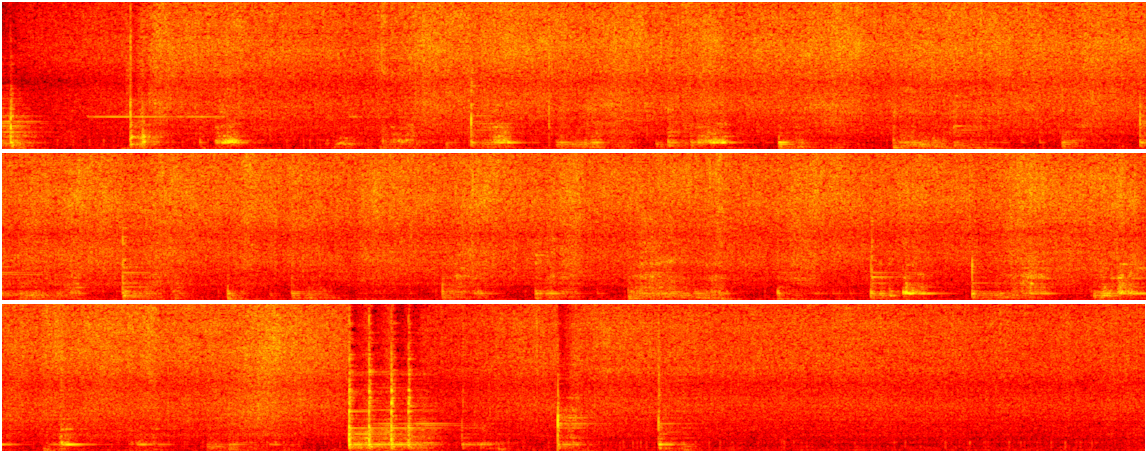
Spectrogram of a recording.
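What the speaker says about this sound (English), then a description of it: "Take your spoon or whatever you're using to mix everything together." Spoon stirring steak and Brussels sprouts with ginger in a hot pan, a steady loud sizzle with repeated scraping strokes throughout and a brief clatter near the end, no talking.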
